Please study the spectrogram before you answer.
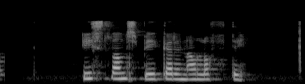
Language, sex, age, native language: Icelandic, female, 18-19, Icelandic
